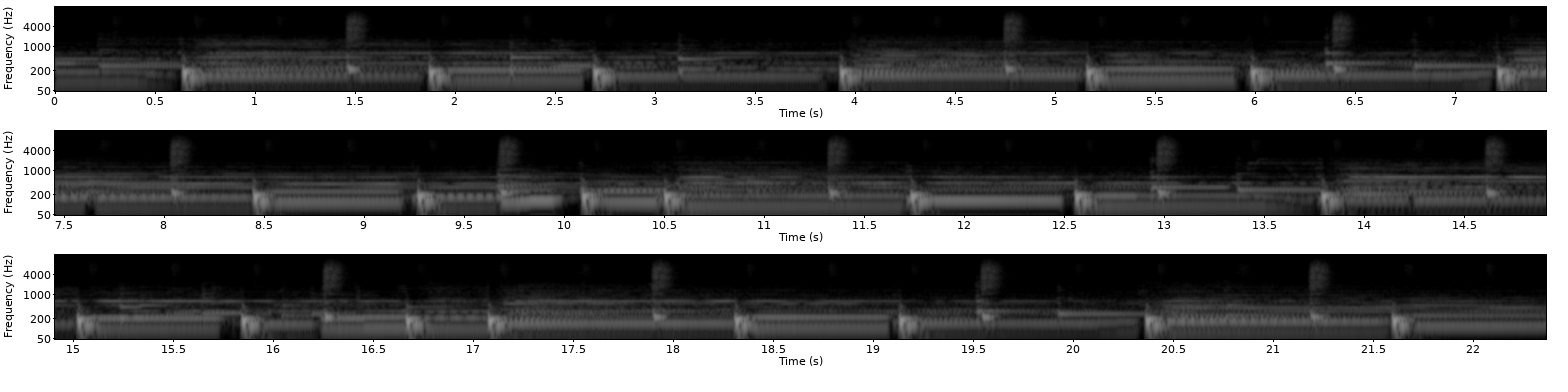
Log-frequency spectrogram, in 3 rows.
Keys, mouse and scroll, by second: 2.8 click, 4.3-5.6 scroll down 2, 5.6 click, 5.6 scroll down 1, 7.6-9.3 drag, 10.6 scroll up 2, 11.3-12.1 scroll down 2, 12.1 click, 14.6-17.9 shift+middle drag, 18.8 click, 19.9-22.3 drag.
